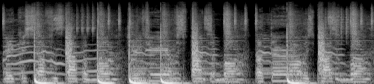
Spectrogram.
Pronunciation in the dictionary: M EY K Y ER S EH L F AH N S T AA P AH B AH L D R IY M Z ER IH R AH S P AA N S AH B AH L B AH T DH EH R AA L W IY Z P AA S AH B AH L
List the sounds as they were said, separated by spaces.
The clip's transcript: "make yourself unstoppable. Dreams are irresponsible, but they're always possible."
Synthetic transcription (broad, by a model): M EY K Y ER S EH L F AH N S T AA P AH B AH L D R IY Z ER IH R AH S P AA N S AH B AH L B AH T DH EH R AA L W IY Z P AA S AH B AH L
